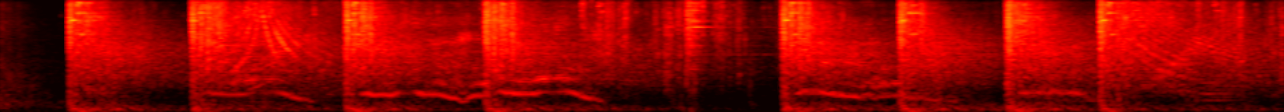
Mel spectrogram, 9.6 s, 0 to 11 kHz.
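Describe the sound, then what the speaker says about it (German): The Kuva Hek shotgun in the Warframe video game fires a string of loud, sharp four-barrel blasts, about eight shots at irregular spacing, each with a booming tail, and music plays beneath them. "Es sind einfach 4 Schüsse, die gleichzeitig losgefeuert werden."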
